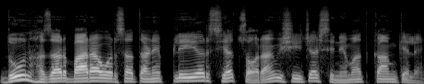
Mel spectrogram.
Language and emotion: Goan Konkani, neutral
